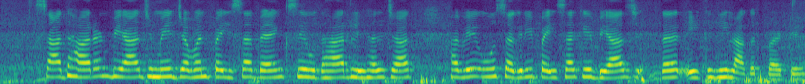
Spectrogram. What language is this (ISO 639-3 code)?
bho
